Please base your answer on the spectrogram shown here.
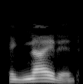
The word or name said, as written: ignited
